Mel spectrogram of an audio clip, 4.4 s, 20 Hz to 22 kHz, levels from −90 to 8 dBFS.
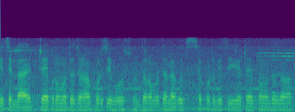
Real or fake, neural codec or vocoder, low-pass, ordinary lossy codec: real; none; 5.4 kHz; none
